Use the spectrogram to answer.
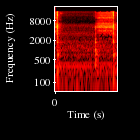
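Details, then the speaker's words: Dräger neonatal transport ventilator cycling at 60 breaths per minute (0.4 s inspiratory, 0.6 s expiratory): sharp mechanical clicks with a soft hiss between; normal operation. "so total we have a cycle of 1 second this would provide us with 60 breaths per minute"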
